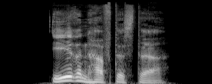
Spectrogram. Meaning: inflection of ehrenhaft: 1. strong/mixed nominative masculine singular superlative degree 2. strong genitive/dative feminine singular superlative degree 3. strong genitive plural superlative degree
- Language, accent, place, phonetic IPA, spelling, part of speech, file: German, Germany, Berlin, [ˈeːʁənhaftəstɐ], ehrenhaftester, adjective, De-ehrenhaftester.ogg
